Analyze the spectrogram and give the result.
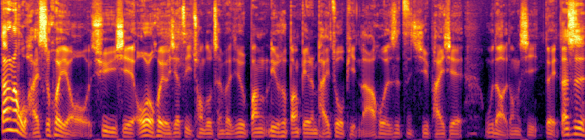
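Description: A man with a very deep, low voice and vocal fry talks at a very fast pace with lively intonation and hardly any pauses. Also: very clean recording, silent background. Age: 40s. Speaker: street dance photographer and critic. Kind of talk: casual chat.

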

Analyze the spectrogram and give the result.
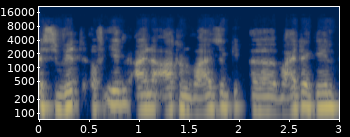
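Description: Somewhat breathy and monotone, a man's medium-pitched voice has a dark, mellow tone. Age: 60s. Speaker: business mentor and consultant. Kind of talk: interview.

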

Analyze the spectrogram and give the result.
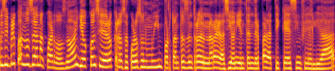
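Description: Speaking very fast with hardly any pauses, a woman keeps a very even loudness and a fairly high pitch while her intonation stays lively. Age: 20s. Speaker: sex education entrepreneur. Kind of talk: interview testimony.

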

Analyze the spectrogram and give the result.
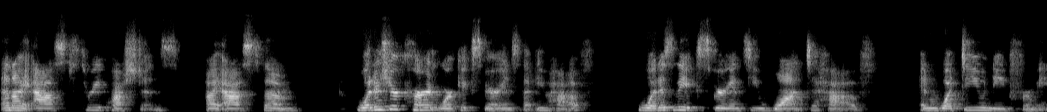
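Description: A woman with a Canadian accent talks in a normal speaking voice at a moderate pace. Her pitch is fairly high, with ordinary pitch variation. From Canada. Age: 50s. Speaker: leadership coach and nurse. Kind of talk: casual interview.

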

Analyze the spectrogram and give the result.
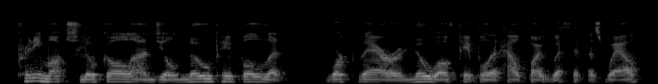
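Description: A man with a Northern Irish accent and a monotone, flat intonation. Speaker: podcast host. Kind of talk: casual interview.

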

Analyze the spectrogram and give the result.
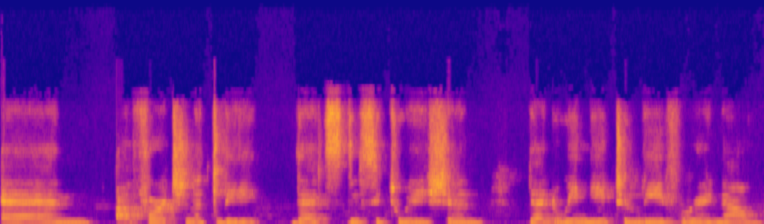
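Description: A woman speaks fairly slowly in a Portuguese accent, her voice somewhat breathy. Her pitch is medium with ordinary variation. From Brazil. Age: young. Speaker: teacher. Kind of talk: interview.

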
